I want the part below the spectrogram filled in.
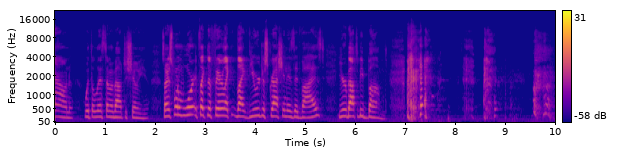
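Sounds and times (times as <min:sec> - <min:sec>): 
speech: 0:00.0 - 0:07.6
person coughing: 0:07.0 - 0:07.7, 0:08.6 - 0:09.0, 0:09.6 - 0:09.9.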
